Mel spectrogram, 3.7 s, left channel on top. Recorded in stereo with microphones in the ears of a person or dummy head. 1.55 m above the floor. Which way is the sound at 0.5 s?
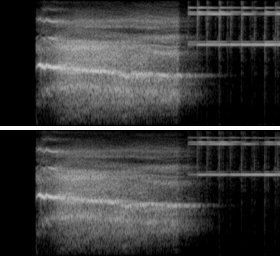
Centre (ahead or behind).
